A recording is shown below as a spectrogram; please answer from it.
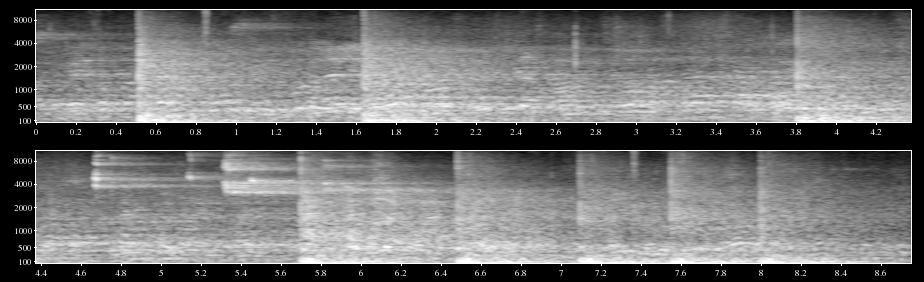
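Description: A basketball bouncing on a hardwood court: about seven irregular bounces, with a few sneaker squeaks on the floor about halfway through, echoing in a large, nearly empty indoor arena.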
